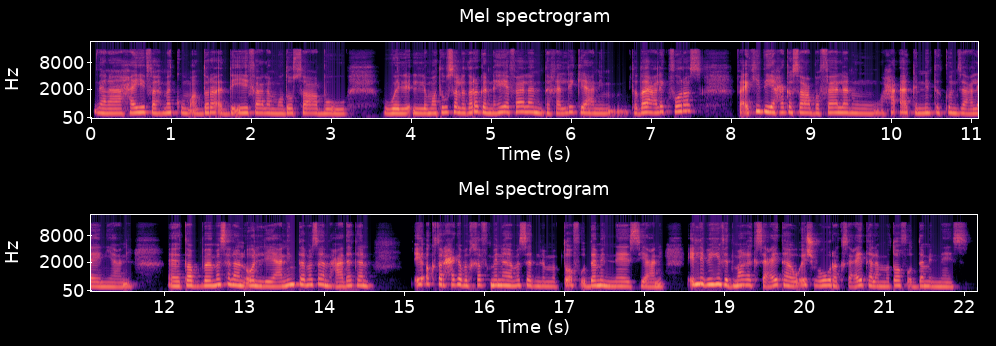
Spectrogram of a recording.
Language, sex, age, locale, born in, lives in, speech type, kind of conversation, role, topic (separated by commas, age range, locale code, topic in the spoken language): Arabic, female, 20-24, ar-EG, Egypt, Egypt, conversation, advice, advisor, إزاي خوفك من الكلام قدّام جمهور كبير بيخلّيك تتجنّب فرص شغل؟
